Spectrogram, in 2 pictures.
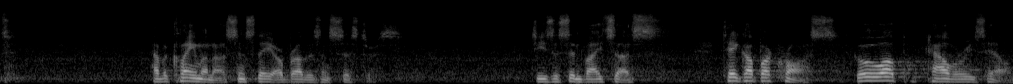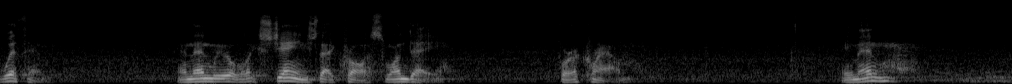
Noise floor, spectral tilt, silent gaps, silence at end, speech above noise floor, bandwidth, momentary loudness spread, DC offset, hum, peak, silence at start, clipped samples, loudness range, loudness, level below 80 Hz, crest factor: -59 dBFS; -5.5 dB/octave; none; 0 s; 25 dB; 12.5 kHz; 22 LU; under 0.1%; none; -14 dBFS; 0 s; under 0.1%; 9 LU; -34 LUFS; -72 dBFS; 22 dB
